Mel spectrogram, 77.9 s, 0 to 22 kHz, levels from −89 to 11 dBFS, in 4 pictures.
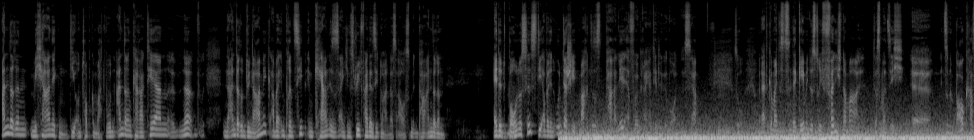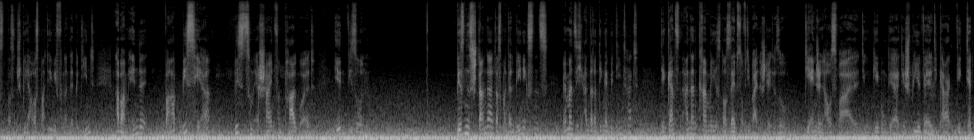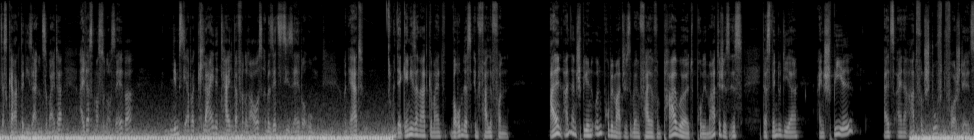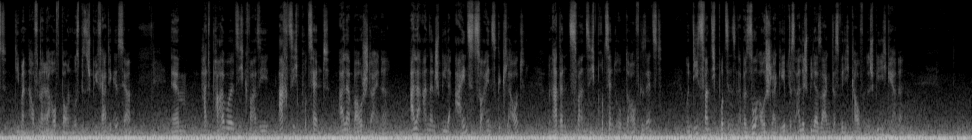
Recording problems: low rumble; loud; from 11 to 47 s and from 57 s on; 4 dB below the speech

